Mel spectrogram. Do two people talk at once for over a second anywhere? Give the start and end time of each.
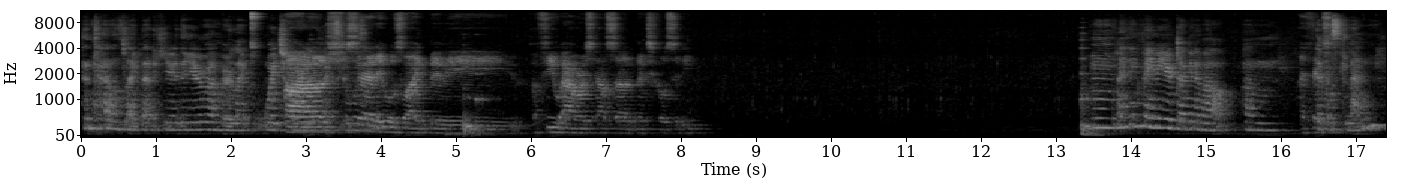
2.7-3.9

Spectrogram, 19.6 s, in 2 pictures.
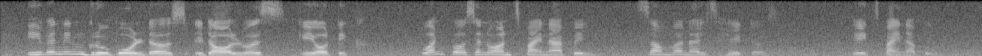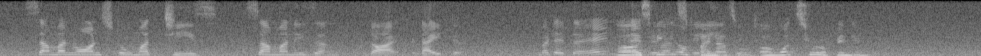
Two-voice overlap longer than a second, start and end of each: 16.0-17.3

